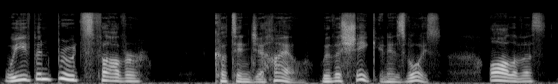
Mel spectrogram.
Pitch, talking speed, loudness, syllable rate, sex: 155 Hz, 170 wpm, -19 LUFS, 5.2 syllables/s, male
